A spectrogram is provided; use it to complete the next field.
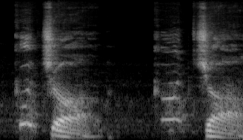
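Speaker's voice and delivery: put-on British accent, slow, very drawn out, swooping. Saying the video's title aloud in a British accent. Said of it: "if I said that in the British accent".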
